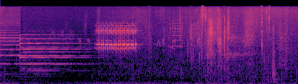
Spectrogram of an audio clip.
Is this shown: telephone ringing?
yes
